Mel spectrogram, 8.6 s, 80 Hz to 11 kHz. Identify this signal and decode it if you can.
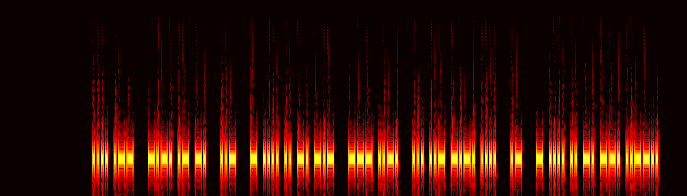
Morse code, heard as a keyed tone, about 41 wpm, 700 Hz. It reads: HW CAN U THINK OF SUCH A THING?
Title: Sentences from Top 200 Words and Abbreviations 45wpm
